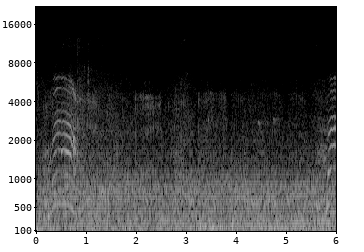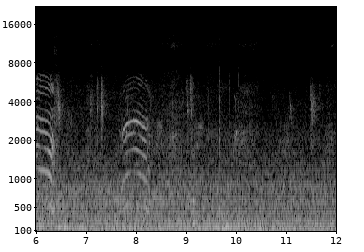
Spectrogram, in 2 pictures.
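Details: Stray cats, a cream cat and an orange tabby, out together in a park on a warm spring day in Japan; three separate arched meows rise and fall, at about half a second, six and eight seconds, over steady broadband outdoor noise.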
